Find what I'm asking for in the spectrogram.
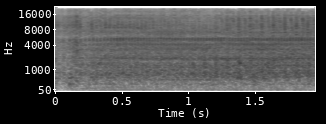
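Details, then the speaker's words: Mercedes CLS 400 M276 engine that had a rattling noise, after camshaft and camshaft phaser replacement, weak battery on charger: quiet, even idle with no rattle or knock; engine sounds good. "So, as you can hear, the engine is running and it sounds good."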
